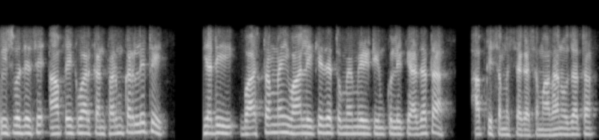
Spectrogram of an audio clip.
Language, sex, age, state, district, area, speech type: Hindi, male, 18-30, Rajasthan, Jodhpur, rural, conversation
